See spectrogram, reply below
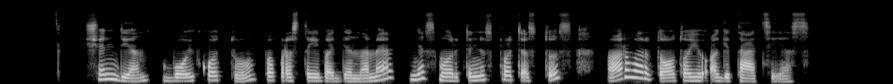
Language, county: Lithuanian, Klaipėda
